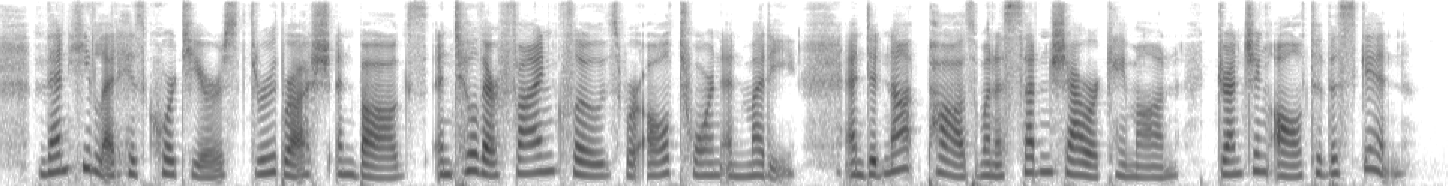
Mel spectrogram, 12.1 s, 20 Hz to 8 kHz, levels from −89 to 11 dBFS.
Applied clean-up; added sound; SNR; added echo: none; none; none; none.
